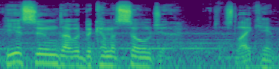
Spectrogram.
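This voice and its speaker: An actor as an idealistic fantasy game scholar. His medium-pitched voice is earnest and reflective, with clear music behind. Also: animated, brisk, lightly acted. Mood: reflective, proud. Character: male Horadrim scholar, earnest, proud, idealistic. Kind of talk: video game cutscene acting.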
